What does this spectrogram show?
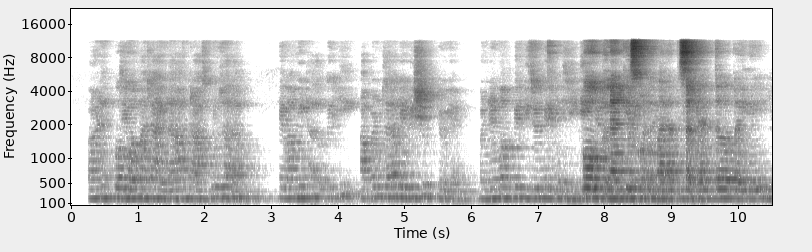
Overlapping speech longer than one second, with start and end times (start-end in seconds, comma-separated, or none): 7.2-8.8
